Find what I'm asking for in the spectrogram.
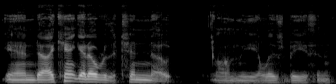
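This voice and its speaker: Male American vlogger, lower register, relaxed monologue recorded outdoors, halting delivery with mid-sentence pauses. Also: no echo, studio quality. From New England, United States. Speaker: pipe-smoking video host. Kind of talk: casual rambling vlog monologue. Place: outdoors on a deck in a light breeze.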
